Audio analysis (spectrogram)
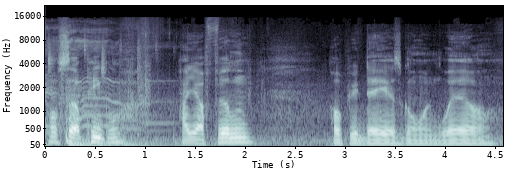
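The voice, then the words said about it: Out of breath. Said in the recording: “Sorry if I'm out of breath, I just literally ran”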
